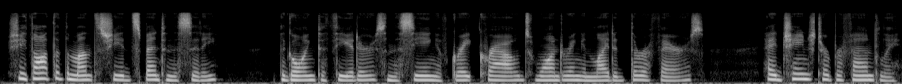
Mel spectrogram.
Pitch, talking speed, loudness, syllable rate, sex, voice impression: 205 Hz, 195 wpm, -19 LUFS, 5.2 syllables/s, female, feminine, adult-like, slightly relaxed, weak, soft, intellectual, calm, friendly, reassuring, elegant, slightly lively, kind, modest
